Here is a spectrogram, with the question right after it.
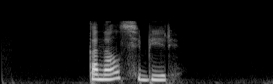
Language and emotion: Russian, neutral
